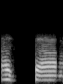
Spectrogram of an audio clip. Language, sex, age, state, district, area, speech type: Telugu, female, 18-30, Telangana, Karimnagar, urban, conversation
